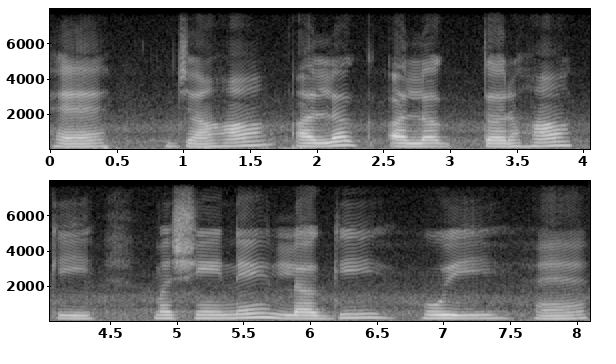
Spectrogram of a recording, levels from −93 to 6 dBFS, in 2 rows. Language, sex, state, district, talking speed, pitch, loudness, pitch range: Hindi, female, Chandigarh, Chandigarh, 75 wpm, 185 Hz, -17 LUFS, 175-200 Hz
